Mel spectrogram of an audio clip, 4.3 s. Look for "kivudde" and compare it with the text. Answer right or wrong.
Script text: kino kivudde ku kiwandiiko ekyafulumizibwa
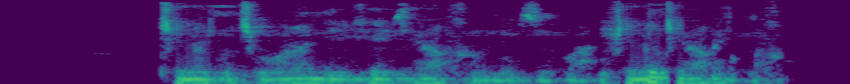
wrong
